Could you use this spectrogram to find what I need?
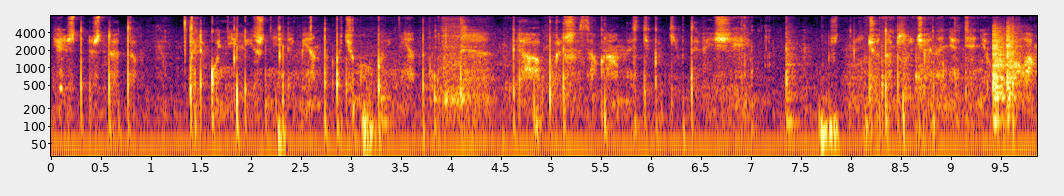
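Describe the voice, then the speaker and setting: A woman is whispering, with long, frequent pauses. Noticeable background noise runs underneath. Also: moderate pace. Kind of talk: ASMR whispered show and tell. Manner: whispered.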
